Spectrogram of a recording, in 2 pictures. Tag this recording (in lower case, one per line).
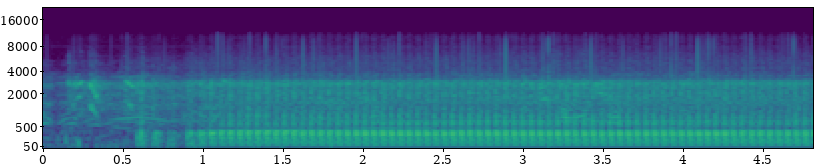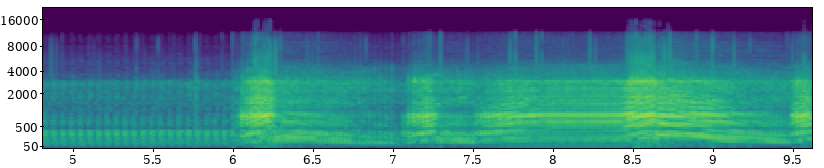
speech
